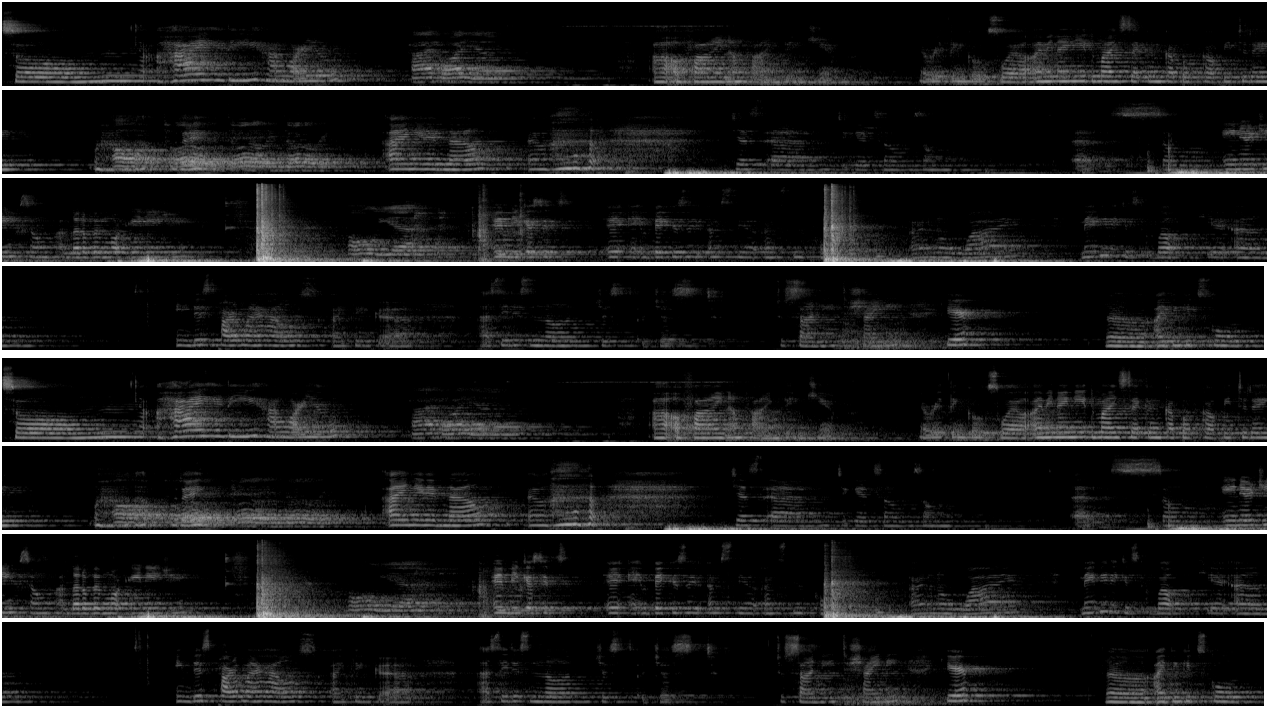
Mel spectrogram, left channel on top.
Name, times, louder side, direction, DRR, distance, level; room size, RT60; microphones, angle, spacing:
voice 1, 0.0-3.4 6.2-8.4 9.2-12.7 13.6-14.7 16.4-19.6 19.9-22.2 23.3-27.8 30.2-30.8 31.3-33.8 34.0-35.5 35.8-37.1 37.3-38.1 39.7-44.2 44.5-45.1 45.7-47.7 49.0-50.3, right 1 dB, 20° right, 3 dB, 1.9 m, -40 dB
voice 2, 4.1-5.1 13.7-16.0 28.8-30.6 46.3-47.0, left 1 dB, 40° left, 2 dB, 4.5 m, -39 dB
sound 1, 18.6-19.0 19.3-20.3 20.7-20.8 23.5-23.6 24.1-25.0 26.4-27.5 27.8-28.3 28.9-29.3 30.1-30.5 33.5-35.3, left 3 dB, 80° left, 0.9 m, -29 dB
29.0 x 22.0 x 5.8 m, 2.1 s
head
